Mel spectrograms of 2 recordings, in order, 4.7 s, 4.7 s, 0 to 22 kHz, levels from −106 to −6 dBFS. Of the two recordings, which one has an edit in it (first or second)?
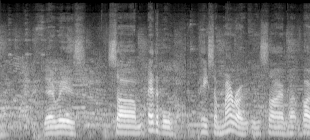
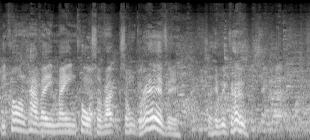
first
